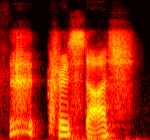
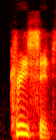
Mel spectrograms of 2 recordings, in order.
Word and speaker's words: Kriesich: Christosh. Is that how you say it? Kriesich. I forget. Kriesich, that's right. It's German.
